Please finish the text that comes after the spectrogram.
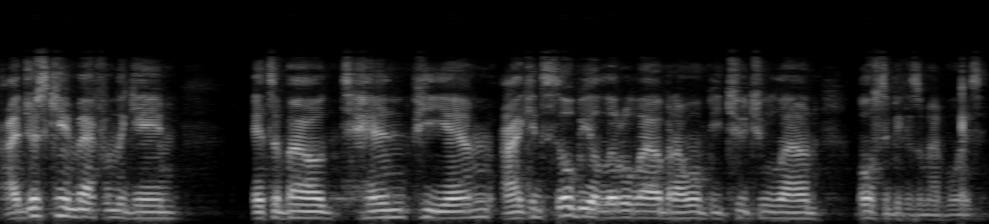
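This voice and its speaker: A hoarse young man hosting a casual trailer reaction, breaking into excited rapid exclamations. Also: mid-range voice. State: hoarse from yelling.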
